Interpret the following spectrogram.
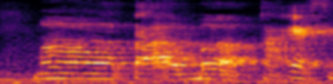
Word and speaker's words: MarTaBaKS: Martabak KS, bacanya gitu ya.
